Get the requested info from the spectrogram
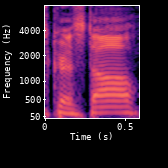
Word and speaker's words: Cristol: I'm assuming it's Cristol. – Yes, you're one of the few that are pronouncing it the right way, man.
